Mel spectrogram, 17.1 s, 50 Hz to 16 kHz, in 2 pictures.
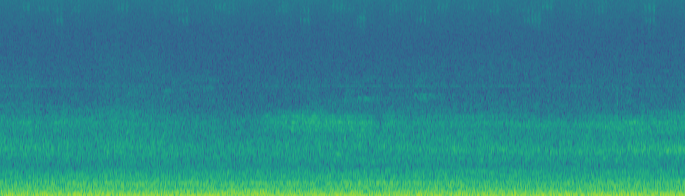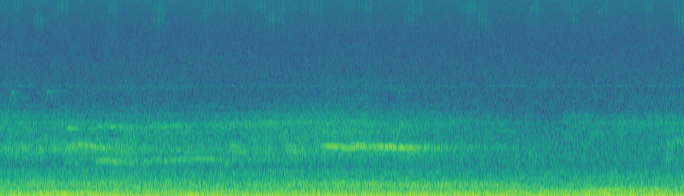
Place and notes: Sounds of the Night, Malvern Wells, UK
Sounds of distant traffic, owls, chickens, my faint snoring and an apple falling towards the end around 4am. From an overnight recording with the microphones on the roof of my house just below an open window in the tiles. The red map marker shows the supposed location of most of the sounds.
